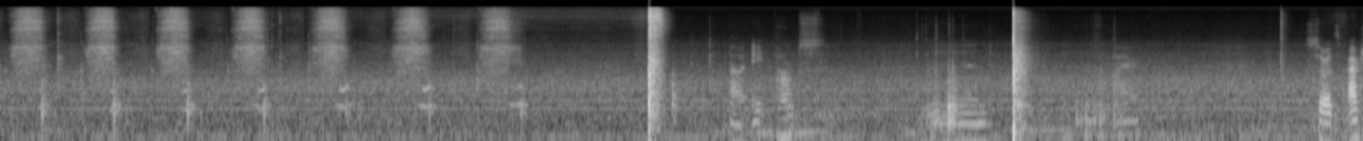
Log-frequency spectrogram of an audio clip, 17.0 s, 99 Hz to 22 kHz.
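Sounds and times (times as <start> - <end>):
bike pump hissing strokes: 0.0 - 6.6, 8.0 - 8.4.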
